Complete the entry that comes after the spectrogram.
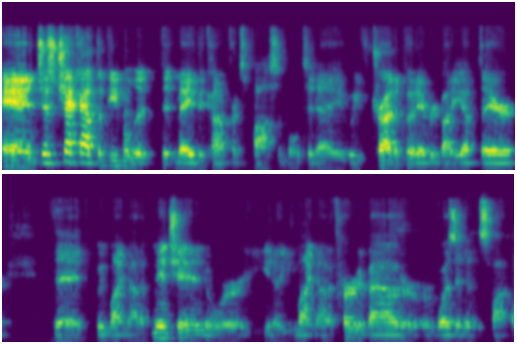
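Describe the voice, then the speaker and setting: The man talks at a fairly quick pace, his loudness swinging widely. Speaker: conference organizer. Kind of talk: closing remarks at online conference. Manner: fast.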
